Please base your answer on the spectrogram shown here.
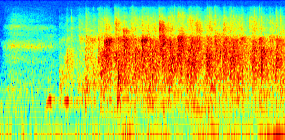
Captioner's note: attendees applauding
